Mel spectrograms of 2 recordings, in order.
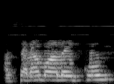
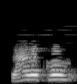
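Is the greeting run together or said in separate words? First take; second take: separate; run together. First: The greeting is said fully, word by word. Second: The greeting is slurred into one quick word. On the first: The speaker calls it right. "আসসালামু আলাইকুম সেটাও ঠিক আছে" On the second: The speaker calls it wrong. "সালামালাইকুম এটাও ঠিক না।"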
